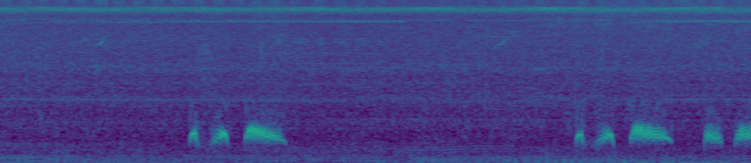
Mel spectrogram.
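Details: Spotted dove coo for luring, heard at moderate distance: two phrases of short quick coos ending in a longer, falling note, separated by a few seconds of low rumbling background.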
